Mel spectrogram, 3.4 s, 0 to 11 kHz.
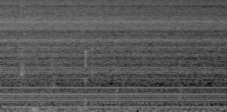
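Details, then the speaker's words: Selmer Little Giant valve amp being converted to a 5F2-A Princeton, volume control at full with guitar unplugged: quiet steady low hum with faint buzz, residual capacitor hum remaining. "it's flat out now look how quiet that is you can still hear the capacitor humming a"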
